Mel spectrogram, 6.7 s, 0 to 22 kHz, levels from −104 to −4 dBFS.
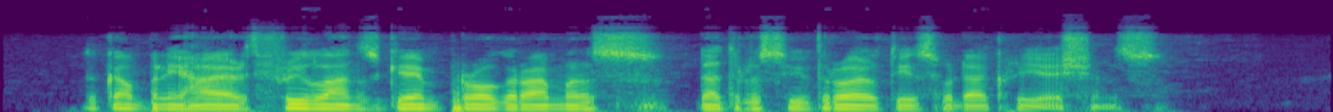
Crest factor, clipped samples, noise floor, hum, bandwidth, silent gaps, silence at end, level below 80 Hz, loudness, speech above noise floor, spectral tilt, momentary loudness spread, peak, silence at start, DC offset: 18 dB; under 0.1%; -74 dBFS; none; 9.2 kHz; none; 0.85 s; -46 dBFS; -22 LUFS; 53 dB; -5 dB/octave; 7 LU; -4 dBFS; 0.45 s; under 0.1%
